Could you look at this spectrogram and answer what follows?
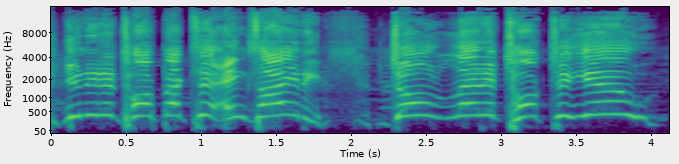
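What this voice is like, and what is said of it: Excited yelling. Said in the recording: “Are your ears okay? Sorry, I'm yelling. That happens sometimes when I get a little bit excited.”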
